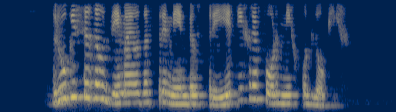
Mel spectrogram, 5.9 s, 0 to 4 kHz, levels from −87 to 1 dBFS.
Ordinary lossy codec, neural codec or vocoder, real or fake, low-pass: none; none; real; 3.6 kHz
